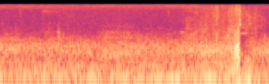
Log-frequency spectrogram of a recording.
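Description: A golf club strikes a ball off the tee: one sharp crack about three and a half seconds in, over steady background noise.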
